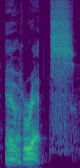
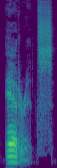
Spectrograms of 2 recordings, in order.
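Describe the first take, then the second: First: The stress is on the last syllable. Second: The stress is on the first syllable. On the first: The speaker calls it wrong. "and not eretz" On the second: The speaker calls it right. "This is eretz"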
